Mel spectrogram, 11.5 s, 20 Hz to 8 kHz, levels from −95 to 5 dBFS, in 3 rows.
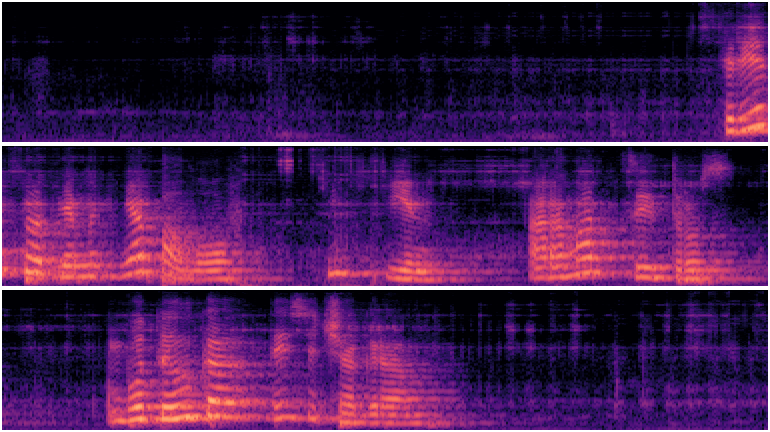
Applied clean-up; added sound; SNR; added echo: neural separator model SepFormer DNS4.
